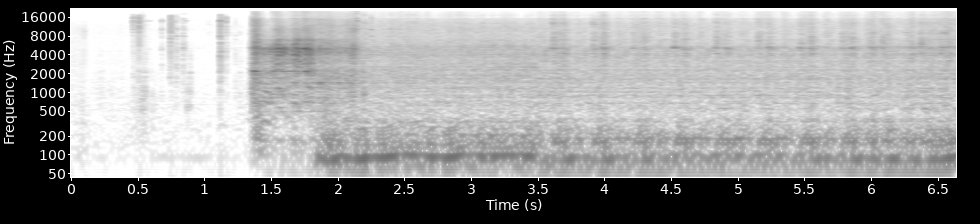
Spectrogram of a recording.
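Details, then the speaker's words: Datsun 1600 L-series four-cylinder on the dyno, converted to EFI with motorbike throttle bodies and coil packs. After a second of clicks it fires straight up with no ECU errors and settles into a steady, even low idle rumble, before the trigger angle is adjusted. "see fired straight up so obviously it's closed and see it's running full no errors perfect"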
